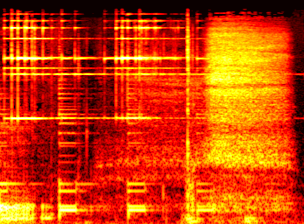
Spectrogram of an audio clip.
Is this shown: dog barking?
no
